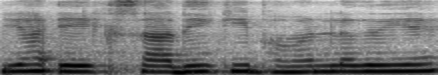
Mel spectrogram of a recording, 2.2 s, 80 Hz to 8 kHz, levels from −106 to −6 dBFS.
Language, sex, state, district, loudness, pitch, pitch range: Hindi, female, Uttar Pradesh, Muzaffarnagar, -12 LUFS, 235 Hz, 225-240 Hz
